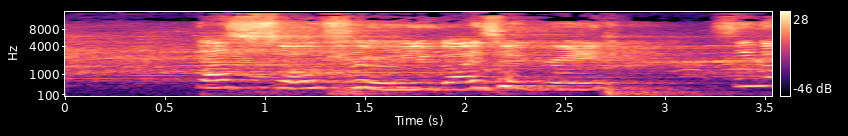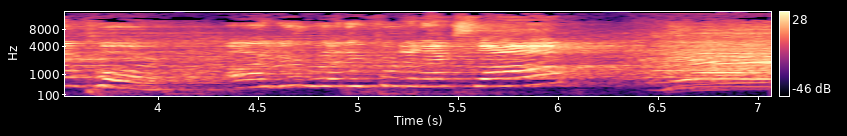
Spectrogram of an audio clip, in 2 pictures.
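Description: A young woman speaks with animation into a microphone, amplified through loudspeakers.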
